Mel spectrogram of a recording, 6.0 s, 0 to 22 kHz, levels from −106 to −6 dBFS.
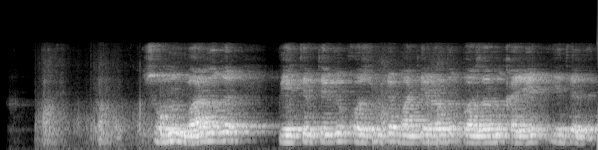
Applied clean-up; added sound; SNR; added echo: neural separator model SepFormer DNS4.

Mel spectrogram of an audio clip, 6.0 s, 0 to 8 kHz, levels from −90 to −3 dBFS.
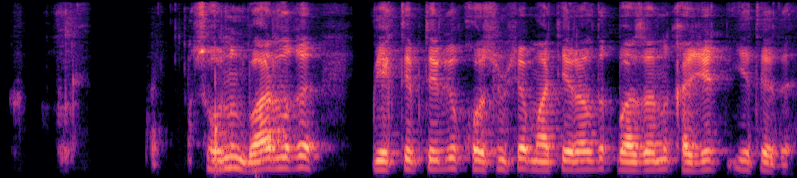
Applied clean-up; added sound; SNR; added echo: none; none; none; none.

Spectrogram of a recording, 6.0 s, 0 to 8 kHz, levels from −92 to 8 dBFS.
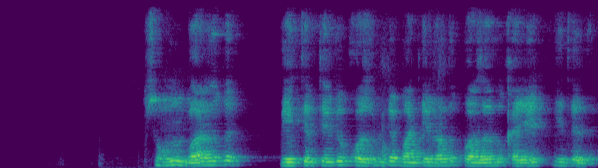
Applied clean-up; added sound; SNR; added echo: neural mask model DeepFilterNet 3.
